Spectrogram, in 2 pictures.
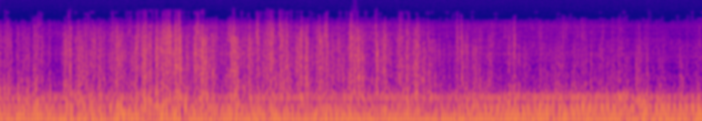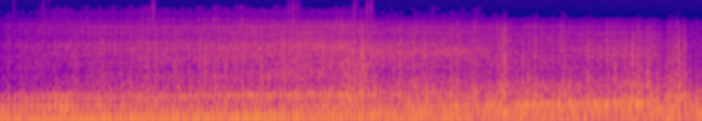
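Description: Harley-Davidson V-twin motorcycle engine running under way, its pitch climbing through the second half as the bike accelerates onto the highway. Wind buffets the microphone, hardest in the first half.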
